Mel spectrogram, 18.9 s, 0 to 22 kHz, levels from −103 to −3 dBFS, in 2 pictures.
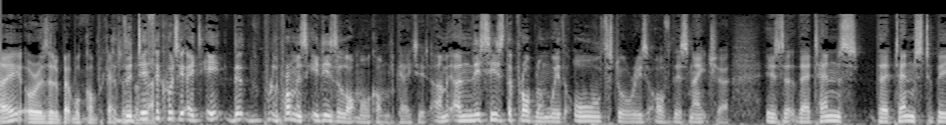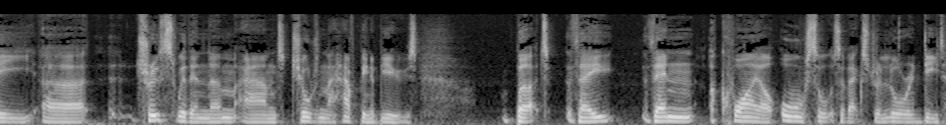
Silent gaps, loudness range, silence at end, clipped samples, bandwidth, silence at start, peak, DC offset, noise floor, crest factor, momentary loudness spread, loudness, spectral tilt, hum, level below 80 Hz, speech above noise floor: none; 4 LU; 0 s; under 0.1%; 13.5 kHz; 0 s; -6 dBFS; under 0.1%; -59 dBFS; 18 dB; 10 LU; -24 LUFS; -4.5 dB/octave; none; -50 dBFS; 34 dB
